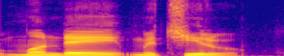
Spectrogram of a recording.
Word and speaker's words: Monday Michiru: But for right now, I would like to introduce you all to Monday Michiru.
